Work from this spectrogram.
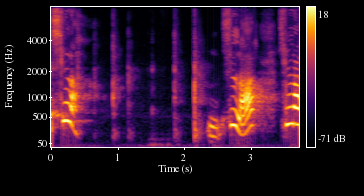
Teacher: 역행동화의 예시는 이제 신라. 신라 같은 경우에는 뒤에 있는 리을이 앞에 있는 첫 음절의 종성자리 니은에 영향을 줘서 리을로 발음되게 하는 현상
